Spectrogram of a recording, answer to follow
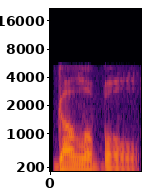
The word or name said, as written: gullible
